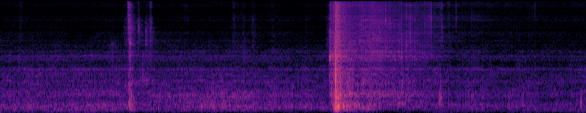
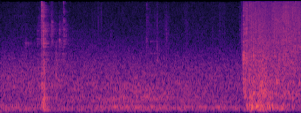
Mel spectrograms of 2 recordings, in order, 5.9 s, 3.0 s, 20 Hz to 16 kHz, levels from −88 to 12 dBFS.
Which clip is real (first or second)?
second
